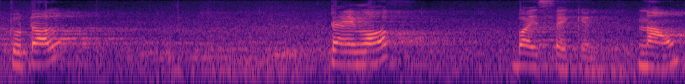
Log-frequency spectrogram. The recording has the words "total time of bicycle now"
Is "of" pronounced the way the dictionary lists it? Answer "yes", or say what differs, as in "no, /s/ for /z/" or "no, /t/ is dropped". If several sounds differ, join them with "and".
no, /p/ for /v/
